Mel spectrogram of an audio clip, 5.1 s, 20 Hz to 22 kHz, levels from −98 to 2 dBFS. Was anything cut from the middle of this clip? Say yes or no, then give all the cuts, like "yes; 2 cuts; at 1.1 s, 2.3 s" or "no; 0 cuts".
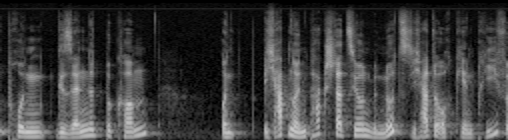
yes; 1 cut; at 3.1 s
